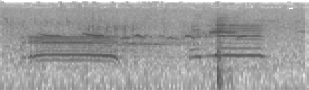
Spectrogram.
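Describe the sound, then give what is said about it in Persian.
Two drawn-out, wavering bleats from sheep that have gone up a hill, one after another with a short pause between, clear against a quiet background, with a brief knock during the second call. “گوسفندا رفتن بالای تپه.”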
